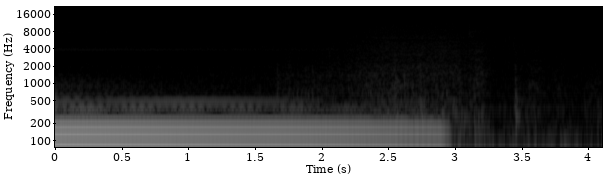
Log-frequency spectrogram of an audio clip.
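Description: The last chord of a nylon-string classical guitar ringing out and slowly fading, with a strong low note under it, then stopping suddenly about three seconds in. A few faint clicks follow.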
